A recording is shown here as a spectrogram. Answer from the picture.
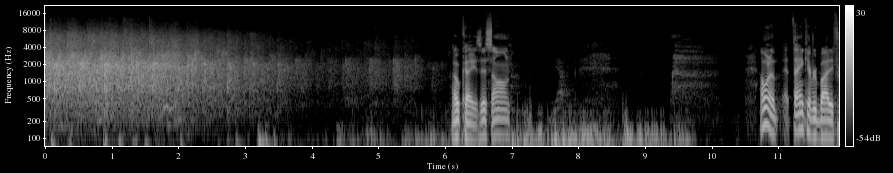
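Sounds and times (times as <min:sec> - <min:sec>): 
audience applause: 0:00.0 - 0:06.0
speech: 0:06.1 - 0:07.1, 0:10.8 - 0:11.8.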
